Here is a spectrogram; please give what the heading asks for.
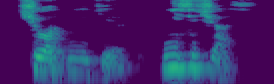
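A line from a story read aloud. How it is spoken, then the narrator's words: Almost rude. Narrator (Russian): почти грубо сказал он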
